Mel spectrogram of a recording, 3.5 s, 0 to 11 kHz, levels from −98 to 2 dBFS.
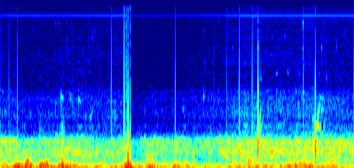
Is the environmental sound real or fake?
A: real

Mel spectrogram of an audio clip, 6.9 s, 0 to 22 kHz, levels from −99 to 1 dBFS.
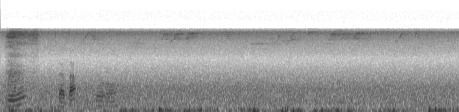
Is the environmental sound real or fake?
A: real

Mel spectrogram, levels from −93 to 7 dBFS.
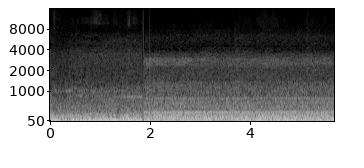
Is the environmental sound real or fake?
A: fake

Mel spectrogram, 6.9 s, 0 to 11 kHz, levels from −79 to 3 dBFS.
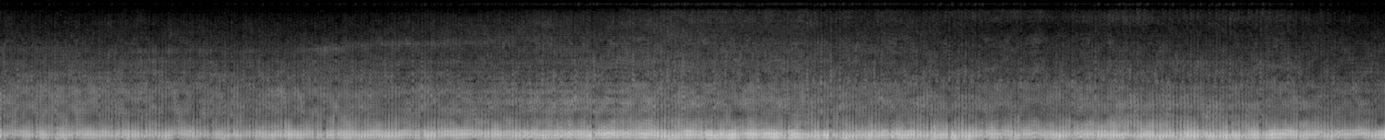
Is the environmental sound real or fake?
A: fake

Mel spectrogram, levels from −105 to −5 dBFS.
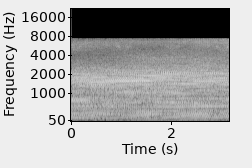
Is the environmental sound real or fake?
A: real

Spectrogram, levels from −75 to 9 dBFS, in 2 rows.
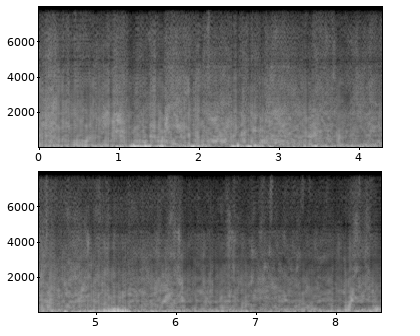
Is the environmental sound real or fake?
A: fake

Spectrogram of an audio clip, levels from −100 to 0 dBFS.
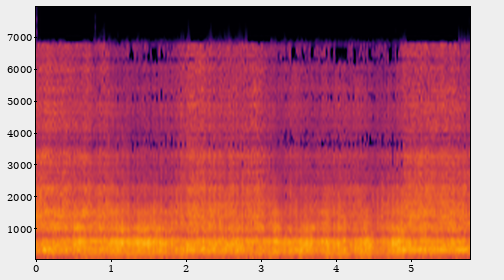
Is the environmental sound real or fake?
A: fake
